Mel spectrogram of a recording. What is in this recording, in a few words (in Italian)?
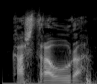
"castraura", dialetto veneto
